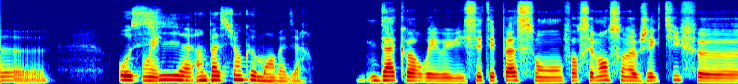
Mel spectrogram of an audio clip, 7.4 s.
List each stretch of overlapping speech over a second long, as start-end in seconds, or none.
none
